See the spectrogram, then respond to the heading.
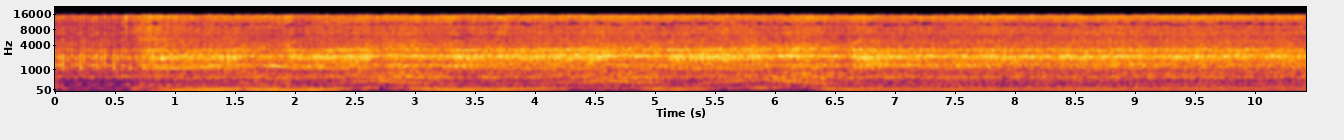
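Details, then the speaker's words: Non-turbo Isuzu Panther diesel revved in a comparison of replaced versus reversed original liners, same temperature and oil; clatter rises smoothly through throttle blips and drops back cleanly, no knock or miss; sounds the same as the turbo one. "suaranya juga sama sekarang kita lihat asap knalpotnya kita mulai dari yang Turbo n asapnya nggak ada"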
